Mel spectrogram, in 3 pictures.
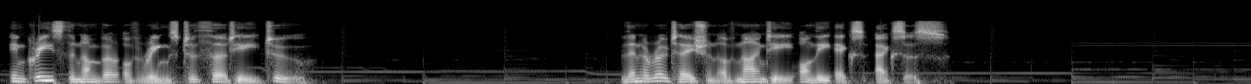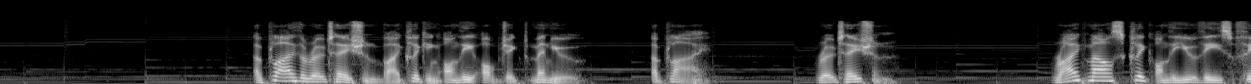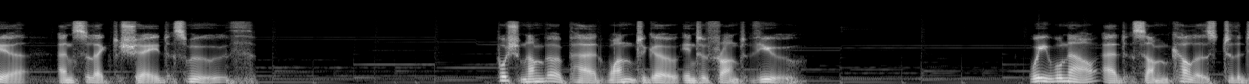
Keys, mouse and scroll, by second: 1.6 click, 7.1 click, 13.7 click, 16.2 click, 26.6 right click, 31.8 KP_1.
